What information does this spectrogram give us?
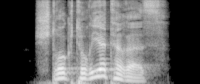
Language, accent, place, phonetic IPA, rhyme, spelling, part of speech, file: German, Germany, Berlin, [ˌʃtʁʊktuˈʁiːɐ̯təʁəs], -iːɐ̯təʁəs, strukturierteres, adjective, De-strukturierteres.ogg
- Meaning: strong/mixed nominative/accusative neuter singular comparative degree of strukturiert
